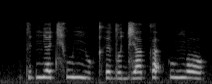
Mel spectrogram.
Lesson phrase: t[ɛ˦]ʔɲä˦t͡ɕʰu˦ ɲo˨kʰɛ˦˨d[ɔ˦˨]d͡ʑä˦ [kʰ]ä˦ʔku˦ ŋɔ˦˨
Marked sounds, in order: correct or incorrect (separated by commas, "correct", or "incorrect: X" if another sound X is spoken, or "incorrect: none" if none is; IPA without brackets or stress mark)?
incorrect: ɪ˦, correct, incorrect: k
